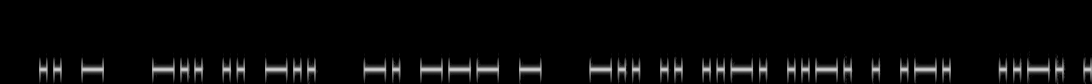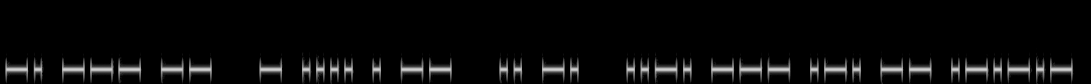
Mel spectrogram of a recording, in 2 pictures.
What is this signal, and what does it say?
Morse code, heard as a keyed tone, about 17 wpm, 700 Hz. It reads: IT DID NOT DIFFER FROM THEM IN FORM.
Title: Sentences from Top 1000 Words - Review Part 1 - 17wpm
